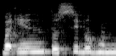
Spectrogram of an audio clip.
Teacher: میں نون ساکن کا اخفا حقیقی ہے، 2 کاؤنٹ کریں گے، صاد کو پر پڑھتے ہوئے آگے با پر قلقلہ کرنا ہے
